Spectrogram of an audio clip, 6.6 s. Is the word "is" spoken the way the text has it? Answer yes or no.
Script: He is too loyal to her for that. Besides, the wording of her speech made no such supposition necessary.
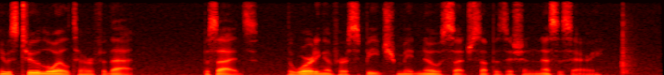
no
